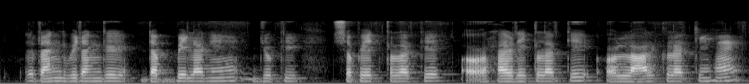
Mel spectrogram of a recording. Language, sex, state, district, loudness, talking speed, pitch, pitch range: Hindi, male, Uttarakhand, Tehri Garhwal, -20 LUFS, 160 wpm, 145 Hz, 140-160 Hz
